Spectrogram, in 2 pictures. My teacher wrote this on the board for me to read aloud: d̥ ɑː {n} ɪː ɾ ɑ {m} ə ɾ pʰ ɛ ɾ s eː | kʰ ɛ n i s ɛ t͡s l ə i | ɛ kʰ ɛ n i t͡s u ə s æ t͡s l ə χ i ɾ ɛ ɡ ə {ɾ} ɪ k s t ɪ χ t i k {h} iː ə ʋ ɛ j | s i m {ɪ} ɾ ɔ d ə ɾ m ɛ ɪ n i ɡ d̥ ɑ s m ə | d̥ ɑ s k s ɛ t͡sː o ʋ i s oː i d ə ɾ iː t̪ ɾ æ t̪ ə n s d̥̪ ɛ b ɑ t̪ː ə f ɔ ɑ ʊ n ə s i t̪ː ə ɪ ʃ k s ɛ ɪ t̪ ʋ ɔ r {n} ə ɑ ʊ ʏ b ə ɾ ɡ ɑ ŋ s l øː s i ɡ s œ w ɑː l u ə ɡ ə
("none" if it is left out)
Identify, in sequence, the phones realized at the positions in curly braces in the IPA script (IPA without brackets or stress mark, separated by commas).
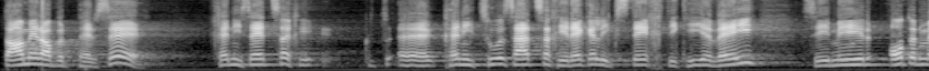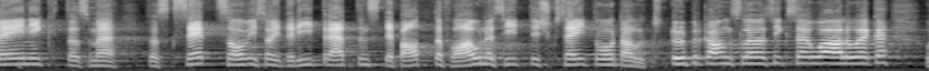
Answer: m, b, l, h, ɪː, d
